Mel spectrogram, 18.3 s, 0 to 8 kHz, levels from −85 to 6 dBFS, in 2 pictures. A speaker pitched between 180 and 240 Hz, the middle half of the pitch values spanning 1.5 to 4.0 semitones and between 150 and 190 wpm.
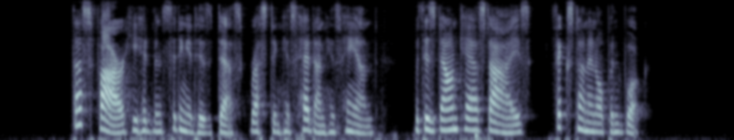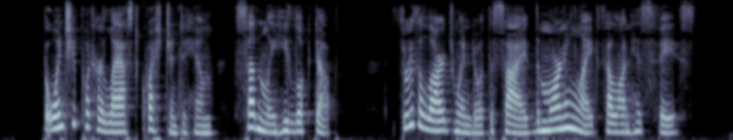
No: high, 190 Hz; average, 4.7 semitones; average, 165 wpm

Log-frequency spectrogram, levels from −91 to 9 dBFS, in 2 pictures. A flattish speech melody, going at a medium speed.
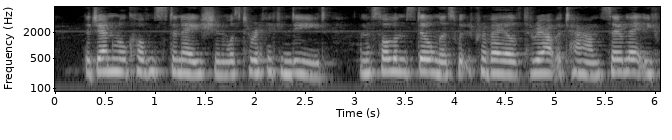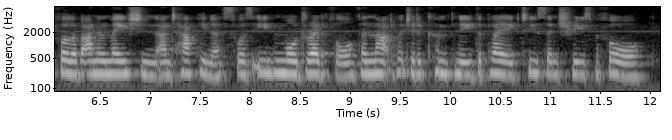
Yes: narrow, 1.6 semitones; average, 180 wpm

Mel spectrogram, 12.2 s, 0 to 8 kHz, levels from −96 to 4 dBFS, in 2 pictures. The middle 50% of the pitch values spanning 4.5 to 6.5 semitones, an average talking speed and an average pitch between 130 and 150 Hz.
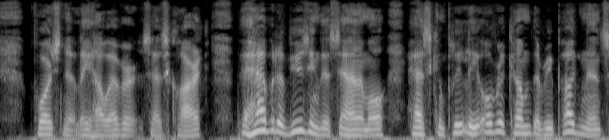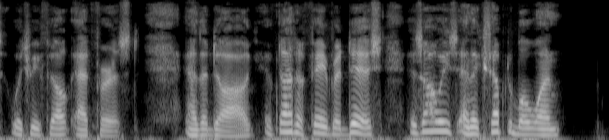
Yes: wide, 5.6 semitones; average, 160 wpm; low, 135 Hz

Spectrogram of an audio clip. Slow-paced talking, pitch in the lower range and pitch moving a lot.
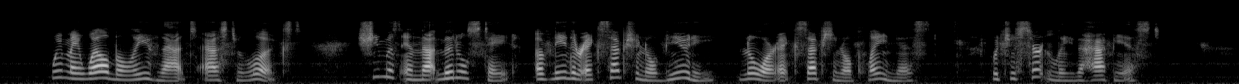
No: slow, 125 wpm; high, 230 Hz; wide, 6.5 semitones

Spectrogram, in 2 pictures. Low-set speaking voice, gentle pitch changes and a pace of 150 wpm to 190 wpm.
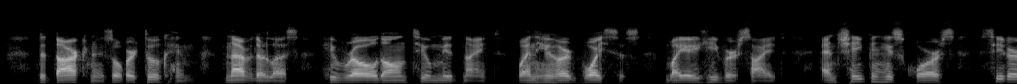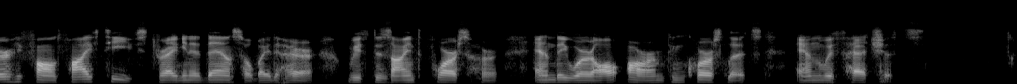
No: low, 100 Hz; narrow, 1.9 semitones; average, 140 wpm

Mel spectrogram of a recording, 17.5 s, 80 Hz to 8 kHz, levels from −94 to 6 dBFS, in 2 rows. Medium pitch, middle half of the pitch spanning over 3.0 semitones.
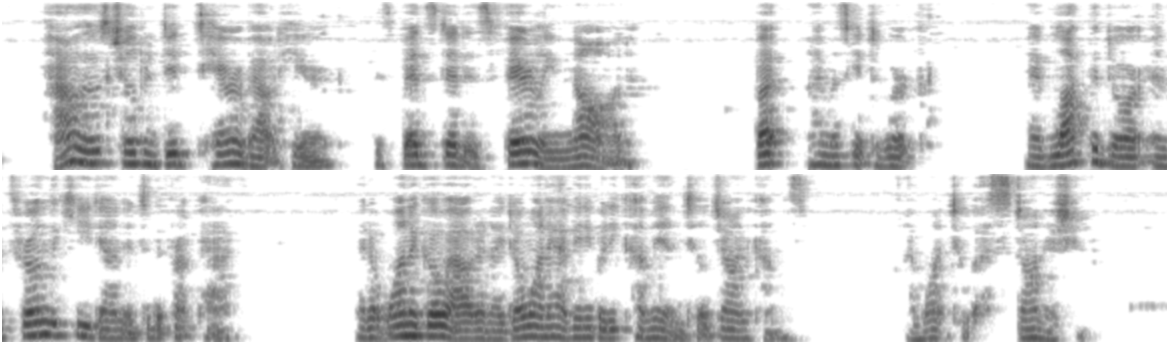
Yes: medium, 170 Hz; average, 3.6 semitones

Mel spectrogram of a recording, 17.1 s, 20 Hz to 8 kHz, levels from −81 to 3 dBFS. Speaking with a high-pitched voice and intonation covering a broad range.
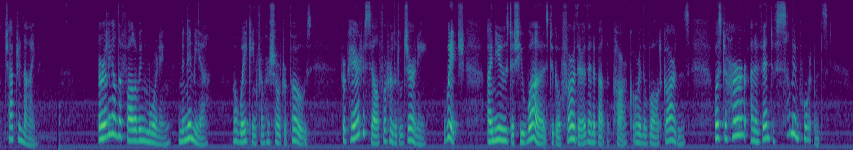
Yes: high, 200 Hz; wide, 6.9 semitones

